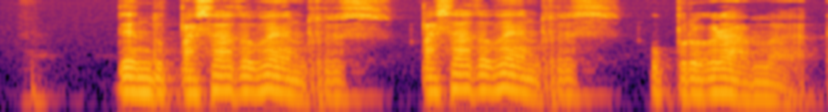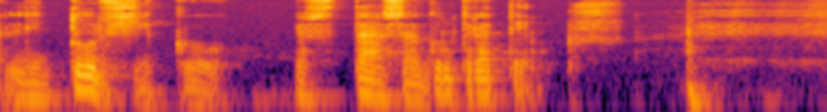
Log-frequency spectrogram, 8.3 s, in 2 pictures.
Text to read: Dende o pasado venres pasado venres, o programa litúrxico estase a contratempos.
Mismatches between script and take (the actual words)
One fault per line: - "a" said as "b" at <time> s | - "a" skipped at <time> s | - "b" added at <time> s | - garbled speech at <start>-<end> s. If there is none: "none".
none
